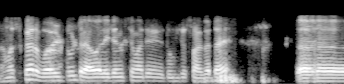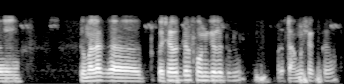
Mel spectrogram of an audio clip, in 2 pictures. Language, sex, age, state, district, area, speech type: Marathi, male, 18-30, Maharashtra, Nagpur, rural, conversation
